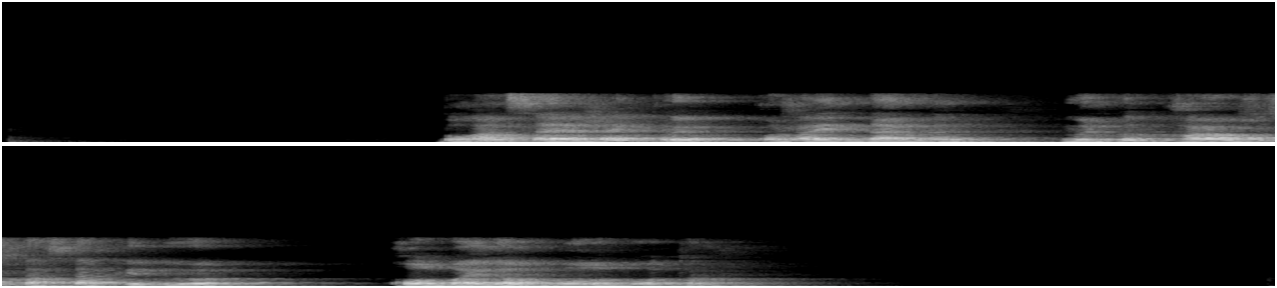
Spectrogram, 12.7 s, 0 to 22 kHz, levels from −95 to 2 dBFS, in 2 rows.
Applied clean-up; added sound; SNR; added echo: none; none; none; reverberation time 1.1 s.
